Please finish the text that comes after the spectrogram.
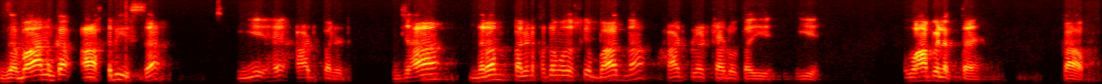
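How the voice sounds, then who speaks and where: A man's voice: medium pitch, animated, normal speed, long pauses. Patient male teacher on a muffled video call. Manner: patient, repeats points, mixes English phrases. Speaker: tajweed teacher. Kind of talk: online class explanation.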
